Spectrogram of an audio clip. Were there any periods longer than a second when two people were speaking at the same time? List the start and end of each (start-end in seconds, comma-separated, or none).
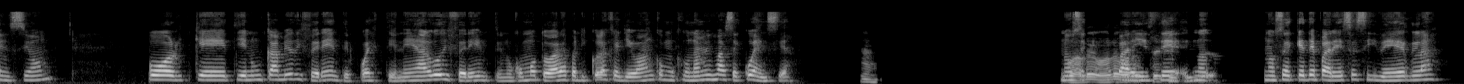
10.6-11.9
